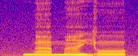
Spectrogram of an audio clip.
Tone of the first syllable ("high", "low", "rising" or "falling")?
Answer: low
